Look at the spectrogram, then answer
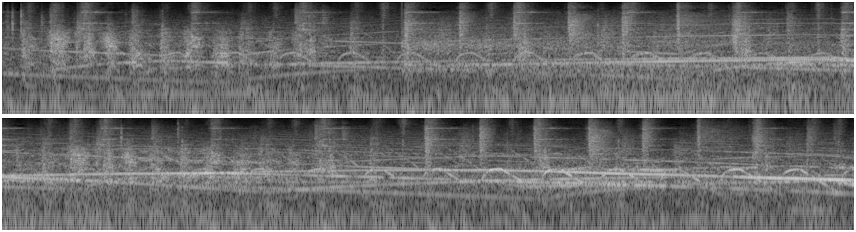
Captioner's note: sirens wailing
